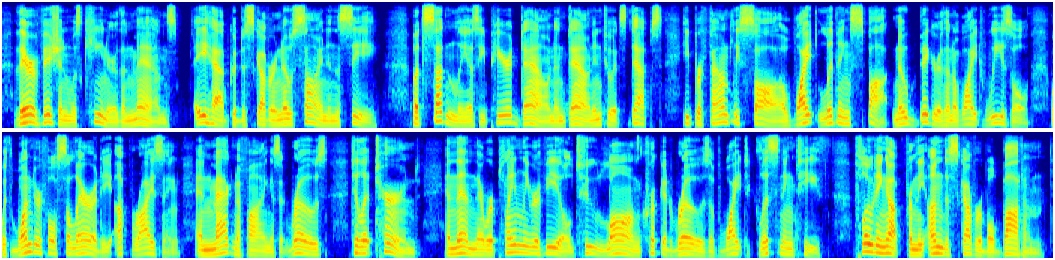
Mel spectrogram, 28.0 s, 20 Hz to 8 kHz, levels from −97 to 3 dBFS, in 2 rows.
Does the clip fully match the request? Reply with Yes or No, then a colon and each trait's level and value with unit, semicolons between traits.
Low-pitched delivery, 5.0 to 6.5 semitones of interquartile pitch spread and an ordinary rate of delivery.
Yes: low, 125 Hz; wide, 5.6 semitones; average, 150 wpm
